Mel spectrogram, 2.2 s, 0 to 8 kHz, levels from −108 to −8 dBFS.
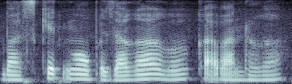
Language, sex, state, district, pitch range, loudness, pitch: Wancho, female, Arunachal Pradesh, Longding, 155-175 Hz, -21 LUFS, 165 Hz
